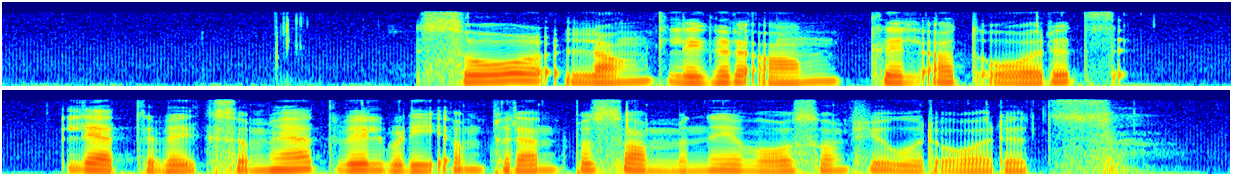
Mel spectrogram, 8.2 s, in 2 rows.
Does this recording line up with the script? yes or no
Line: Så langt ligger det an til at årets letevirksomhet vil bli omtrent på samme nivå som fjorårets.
yes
